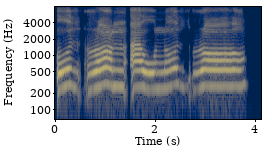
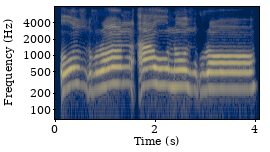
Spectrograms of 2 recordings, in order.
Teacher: huruf zal harus lebih rohwah lagi ya.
